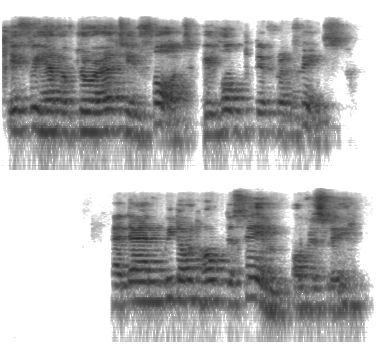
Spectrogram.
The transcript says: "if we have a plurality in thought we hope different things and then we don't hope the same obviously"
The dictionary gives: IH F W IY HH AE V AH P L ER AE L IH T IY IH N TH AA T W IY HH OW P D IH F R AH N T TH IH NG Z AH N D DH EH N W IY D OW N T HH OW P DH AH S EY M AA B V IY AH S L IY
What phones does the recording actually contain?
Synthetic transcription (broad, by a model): IH F W IY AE V AH P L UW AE L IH T IY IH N TH AA T W IY HH OW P D IH F R AH N T TH IH NG Z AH N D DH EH N W IY D OW N T HH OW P DH AH S EY M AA B V IY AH S L IY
